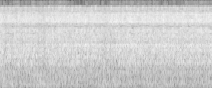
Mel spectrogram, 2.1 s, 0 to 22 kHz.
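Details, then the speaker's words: Kia Bongo 3 diesel at idle, engine misfiring and very noisy before stethoscope diagnosis: loud steady idle with constant hissing, grinding rush and thin high whine on top, from a worn idler pulley bearing. "So yung mga kaidol, napakaingay yung gagawin natin mga kaidol. Maingay siya makakapalang yung magkinay"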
